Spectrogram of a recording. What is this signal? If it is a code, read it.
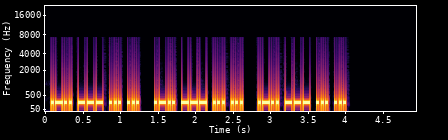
Morse code, heard as a keyed tone, about 43 wpm, 250 Hz. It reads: LOSS LOSS LOSS
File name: morse-training-40WPM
